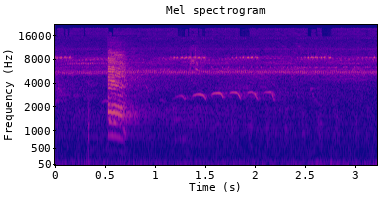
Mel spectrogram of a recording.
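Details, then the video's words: Insects buzz steadily at a high, unbroken pitch; a harsh bird call cuts in briefly, then a short wavering warble, in wildlife habitat with ibis perched in tree branches. "bugs birds chirp sounds"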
